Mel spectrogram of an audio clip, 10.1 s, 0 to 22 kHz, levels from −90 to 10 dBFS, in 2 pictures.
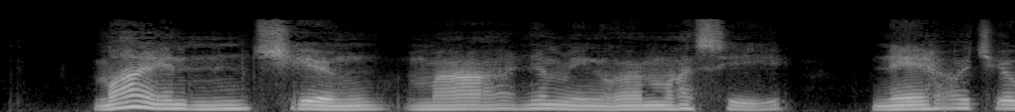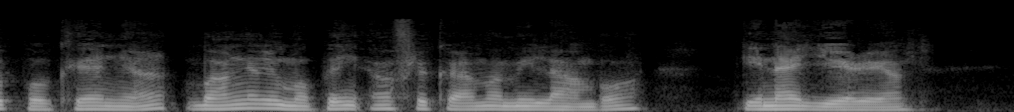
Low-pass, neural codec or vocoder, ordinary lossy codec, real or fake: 10.8 kHz; codec, 16 kHz in and 24 kHz out, 0.6 kbps, FocalCodec, streaming, 2048 codes; MP3, 48 kbps; fake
